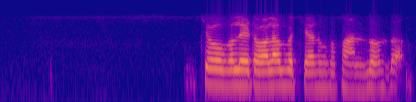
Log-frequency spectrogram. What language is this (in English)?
Punjabi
